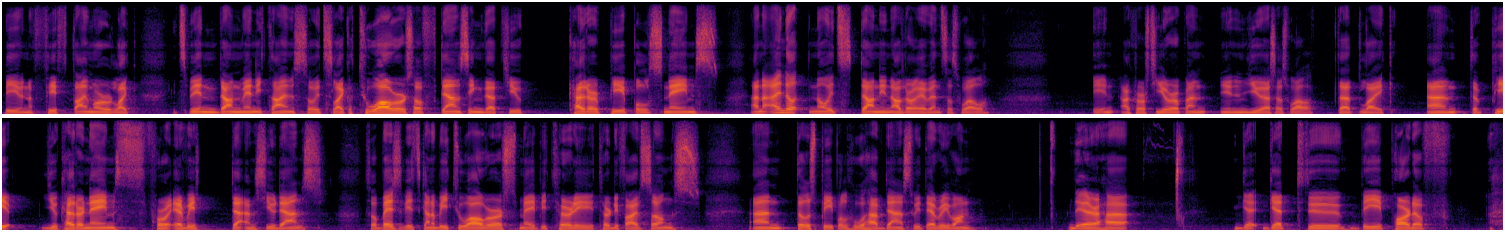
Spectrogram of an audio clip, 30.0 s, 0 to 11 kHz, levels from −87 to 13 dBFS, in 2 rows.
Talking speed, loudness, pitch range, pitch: 170 wpm, -23 LUFS, 120-135 Hz, 125 Hz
